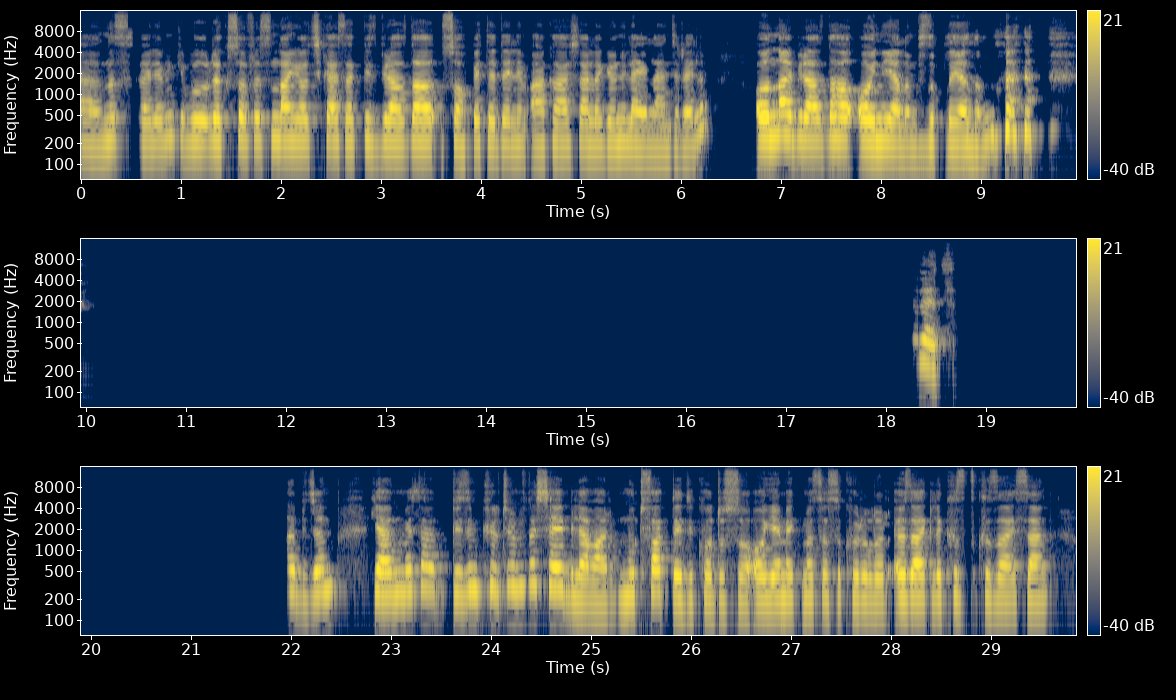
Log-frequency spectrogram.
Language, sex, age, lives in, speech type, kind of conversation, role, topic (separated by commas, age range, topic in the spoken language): Turkish, female, 25-29, Poland, conversation, unstructured, none, Arkadaşlarınla yemek paylaşmak senin için ne ifade ediyor?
